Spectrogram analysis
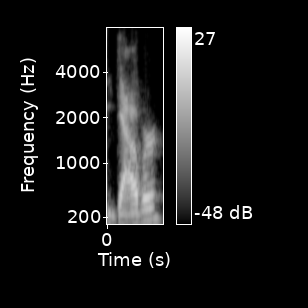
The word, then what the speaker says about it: Dauber: So Jeremy Dauber, is that how you say your last name?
